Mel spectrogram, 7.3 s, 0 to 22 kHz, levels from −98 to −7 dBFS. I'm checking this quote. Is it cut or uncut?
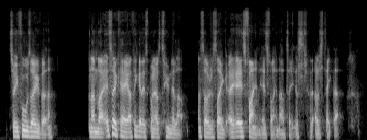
uncut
